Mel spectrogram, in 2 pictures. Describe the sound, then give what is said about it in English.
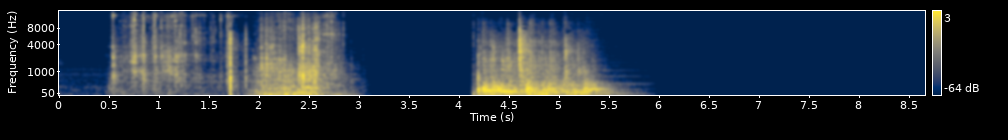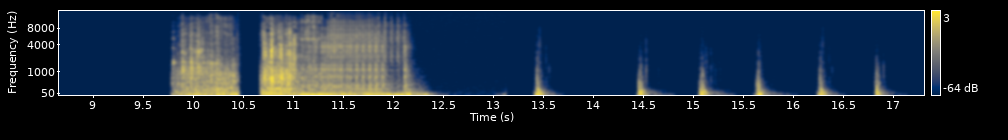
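A mechanical door grinds open in several loud, whirring bursts separated by pauses, followed by a run of sharp, evenly spaced ratcheting clicks as the gears lock into place. “You did tell him he could come out when the door opened, right?”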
